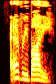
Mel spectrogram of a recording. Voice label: "Everybody", English

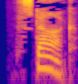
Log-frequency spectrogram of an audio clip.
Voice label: "Stock", English

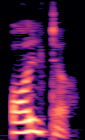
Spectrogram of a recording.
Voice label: "Alter", English

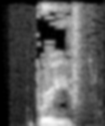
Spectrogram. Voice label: "Brief", English

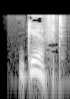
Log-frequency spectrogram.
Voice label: "Gift", English

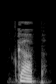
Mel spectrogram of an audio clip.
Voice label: "Cup", English

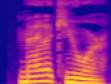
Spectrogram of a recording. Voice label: "Manicure", English

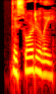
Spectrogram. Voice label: "Disorderly", English

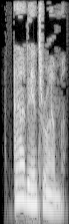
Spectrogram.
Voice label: "Ad interim" English

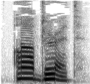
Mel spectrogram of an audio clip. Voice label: "Obdurate", English

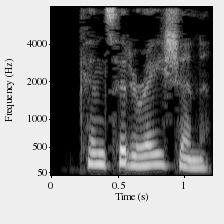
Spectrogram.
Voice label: "Consideration", English

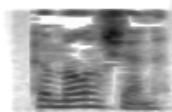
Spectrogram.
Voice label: "Emulsion", English

